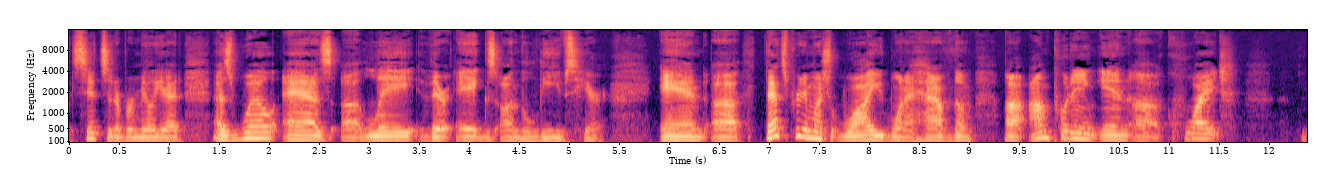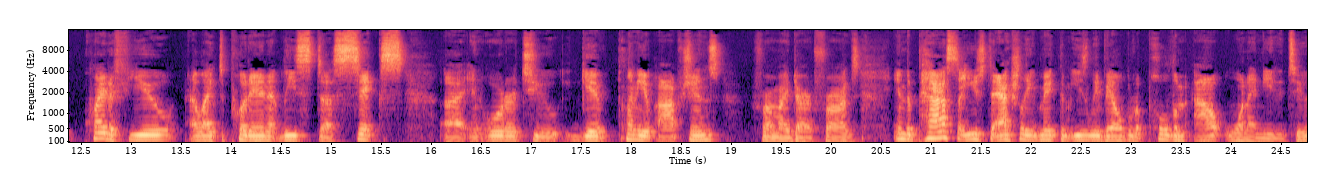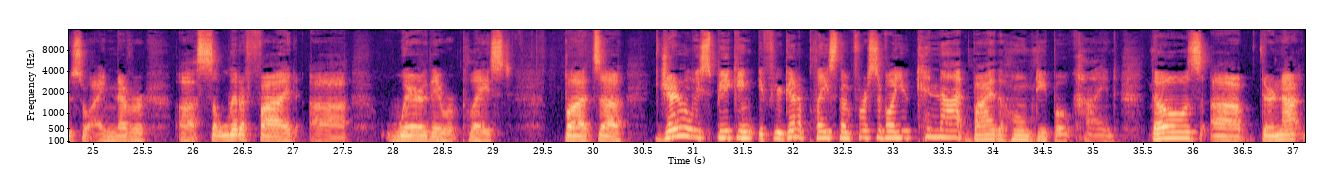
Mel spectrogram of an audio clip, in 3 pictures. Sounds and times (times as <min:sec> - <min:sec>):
Speech: 0:00.0 - 0:11.7, 0:12.3 - 0:37.1.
